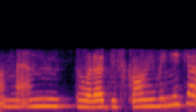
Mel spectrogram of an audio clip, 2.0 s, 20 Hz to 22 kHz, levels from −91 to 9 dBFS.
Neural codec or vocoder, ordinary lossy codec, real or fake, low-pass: codec, 16 kHz, 1.1 kbps, Voila-Tokenizer; none; fake; 3.6 kHz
